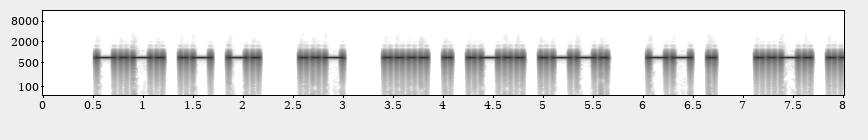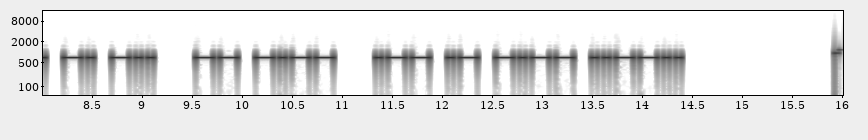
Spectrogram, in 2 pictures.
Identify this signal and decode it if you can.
Morse code, heard as a keyed tone, about 20 wpm, 700 Hz. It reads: CAN U HELP ME FIND MY WAY?
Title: Sentences from Top 200 Words and Abbreviations 20wpm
